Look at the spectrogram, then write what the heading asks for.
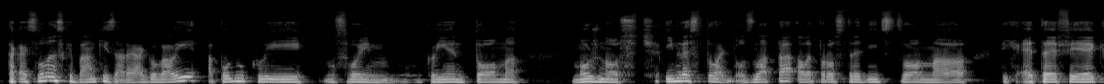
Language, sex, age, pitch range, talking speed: Slovak, male, 30-49, 110-130 Hz, 90 wpm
